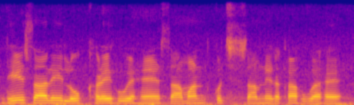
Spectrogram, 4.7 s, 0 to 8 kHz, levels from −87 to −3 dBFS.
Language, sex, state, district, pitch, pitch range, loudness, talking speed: Hindi, male, Uttar Pradesh, Lalitpur, 170 Hz, 165-175 Hz, -16 LUFS, 150 wpm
